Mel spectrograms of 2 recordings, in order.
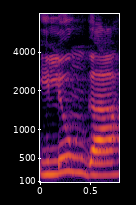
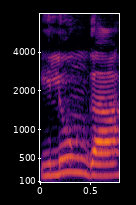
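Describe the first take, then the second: Both takes have the same delivery.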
